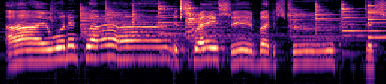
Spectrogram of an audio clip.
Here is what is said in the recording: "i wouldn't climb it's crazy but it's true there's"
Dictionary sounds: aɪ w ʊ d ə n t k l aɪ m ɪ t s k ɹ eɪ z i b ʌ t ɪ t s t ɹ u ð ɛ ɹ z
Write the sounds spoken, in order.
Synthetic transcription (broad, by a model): aɪ w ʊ d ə n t k l aɪ m ɪ t s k ɹ eɪ s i b ʌ t ɪ t s t ɹ u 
